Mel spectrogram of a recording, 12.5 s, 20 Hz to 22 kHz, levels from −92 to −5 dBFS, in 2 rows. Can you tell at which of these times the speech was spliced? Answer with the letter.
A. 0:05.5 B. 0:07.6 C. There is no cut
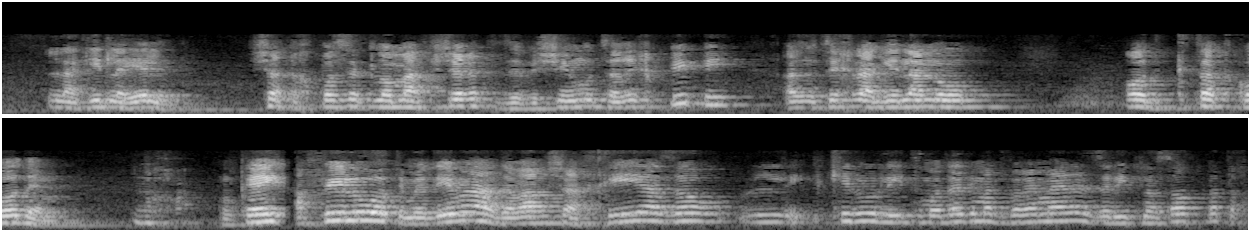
B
